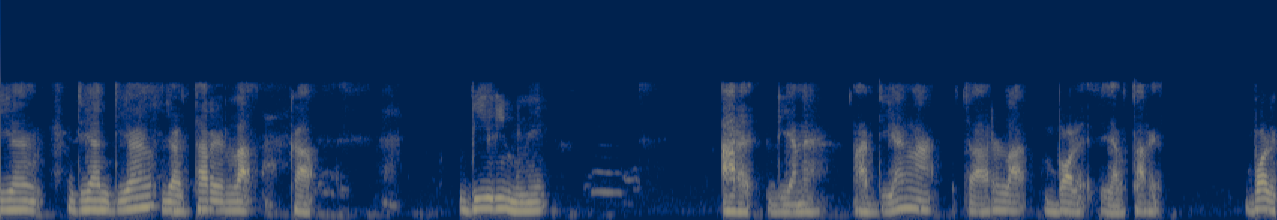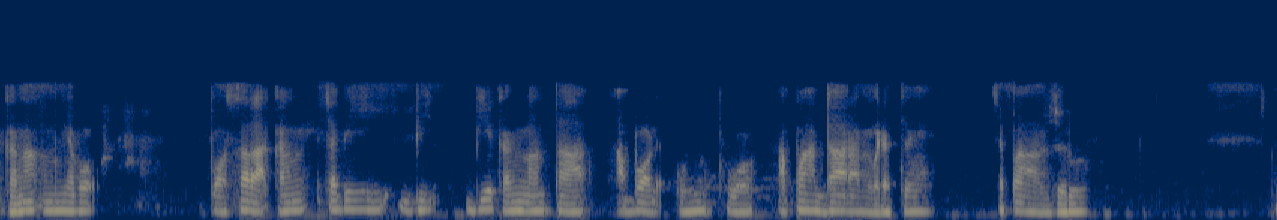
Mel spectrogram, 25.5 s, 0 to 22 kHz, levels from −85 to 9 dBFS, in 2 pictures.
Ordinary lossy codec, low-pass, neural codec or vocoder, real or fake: AAC, 24 kbps; 5.4 kHz; codec, 16 kHz, 2 kbps, X-Codec, HuBERT features, trained on general audio; fake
